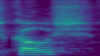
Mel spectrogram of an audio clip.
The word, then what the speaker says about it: Koos: So you did pronounce it right, and that's that doesn't happen often with English-speaking people. Yeah. So my name is Koos Goossens from the Netherlands.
